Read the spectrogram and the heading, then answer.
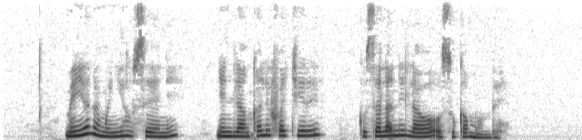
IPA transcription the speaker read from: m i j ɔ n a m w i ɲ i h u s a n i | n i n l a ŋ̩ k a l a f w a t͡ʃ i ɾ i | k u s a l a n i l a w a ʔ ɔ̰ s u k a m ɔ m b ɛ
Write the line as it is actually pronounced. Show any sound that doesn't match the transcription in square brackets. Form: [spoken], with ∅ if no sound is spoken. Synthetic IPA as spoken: m i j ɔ n a m w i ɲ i h u s [ɛ] n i | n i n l a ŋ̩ k a l [i] f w a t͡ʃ i ɾ i | k u s a l a n i l a w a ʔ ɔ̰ s u k a m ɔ m b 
